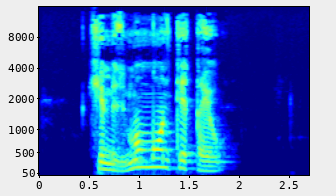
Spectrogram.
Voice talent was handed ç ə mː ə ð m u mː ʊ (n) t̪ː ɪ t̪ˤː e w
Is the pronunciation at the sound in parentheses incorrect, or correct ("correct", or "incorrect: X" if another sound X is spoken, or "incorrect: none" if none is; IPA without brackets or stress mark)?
correct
